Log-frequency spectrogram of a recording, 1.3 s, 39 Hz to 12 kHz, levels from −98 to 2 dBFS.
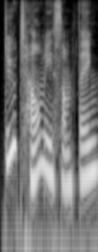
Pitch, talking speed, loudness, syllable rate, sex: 230 Hz, 180 wpm, -16 LUFS, 4.9 syllables/s, female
